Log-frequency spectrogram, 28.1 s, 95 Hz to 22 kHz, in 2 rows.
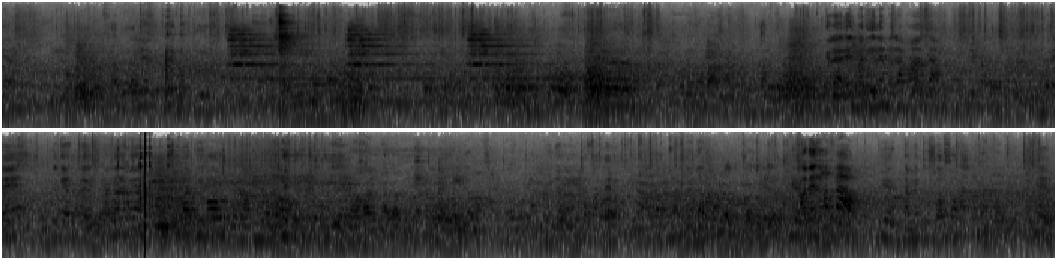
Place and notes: Puig de Sant Pere, Palma, Illes Balears, Spain - Cafe Arenas, Placa de La Drassana, Palma Mallorca.
Cafe Arenas, Placa de La Drassana, Palma Mallorca. Sont M10, built in mics.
